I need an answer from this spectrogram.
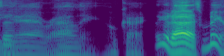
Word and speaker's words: Raleigh: I think it's Raleigh. Raleigh. How do you pronounce it? Yeah, Raleigh.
